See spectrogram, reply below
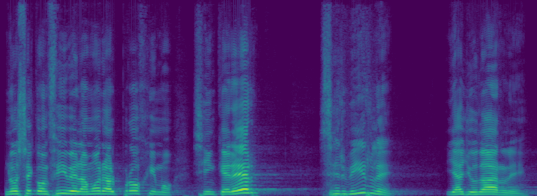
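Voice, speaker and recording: A man's voice: sits high, animated, unhurried. A man from Spain preaching a sermon as pastor, fervent, with rising emphatic lists. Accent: Spain Spanish. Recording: church hall reverb.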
